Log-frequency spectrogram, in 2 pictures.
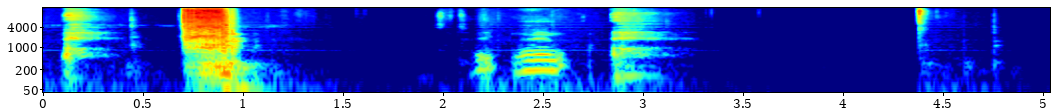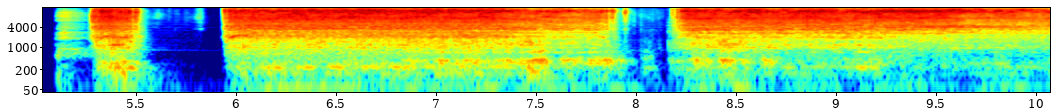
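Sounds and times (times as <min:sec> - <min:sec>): cordless ratchet spinning: 0:05.3 - 0:10.0.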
